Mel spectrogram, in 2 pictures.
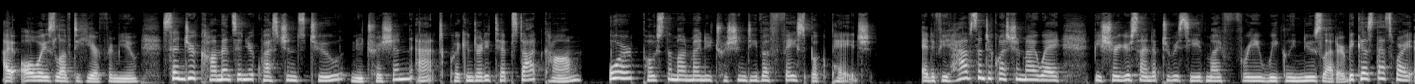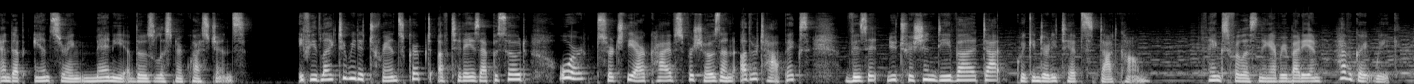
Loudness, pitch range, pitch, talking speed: -14 LUFS, 155-210 Hz, 180 Hz, 185 wpm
